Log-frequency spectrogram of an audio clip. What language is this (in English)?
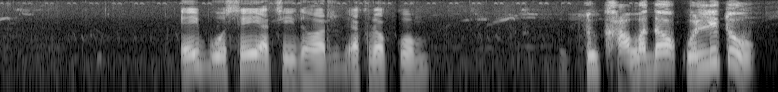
Bangla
